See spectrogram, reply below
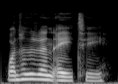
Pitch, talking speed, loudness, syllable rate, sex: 200 Hz, 150 wpm, -13 LUFS, 5.8 syllables/s, female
